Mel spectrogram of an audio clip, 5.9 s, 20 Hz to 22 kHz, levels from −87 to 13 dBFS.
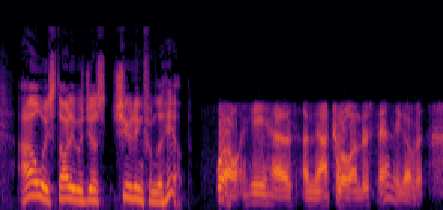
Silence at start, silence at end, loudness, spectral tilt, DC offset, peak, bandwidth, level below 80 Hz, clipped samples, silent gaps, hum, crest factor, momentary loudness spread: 0 s; 0 s; -22 LUFS; -4.5 dB/octave; under 0.1%; -6 dBFS; 13.5 kHz; -66 dBFS; under 0.1%; none; none; 16 dB; 9 LU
